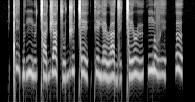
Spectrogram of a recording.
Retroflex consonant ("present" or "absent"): absent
